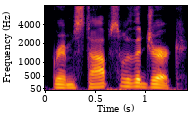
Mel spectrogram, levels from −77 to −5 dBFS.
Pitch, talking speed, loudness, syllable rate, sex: 110 Hz, 210 wpm, -18 LUFS, 3.9 syllables/s, male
